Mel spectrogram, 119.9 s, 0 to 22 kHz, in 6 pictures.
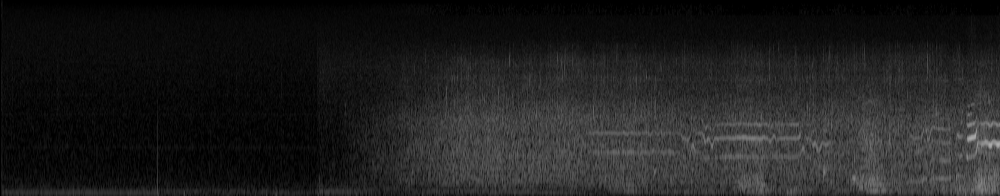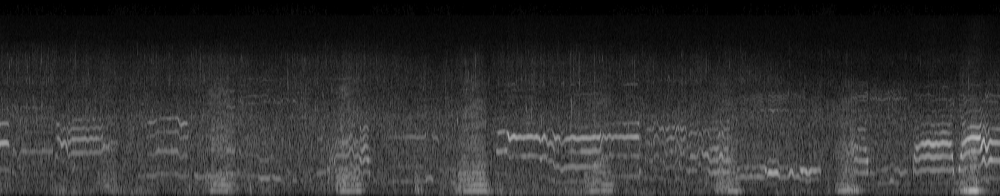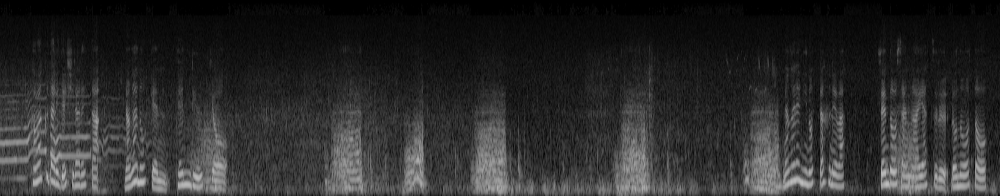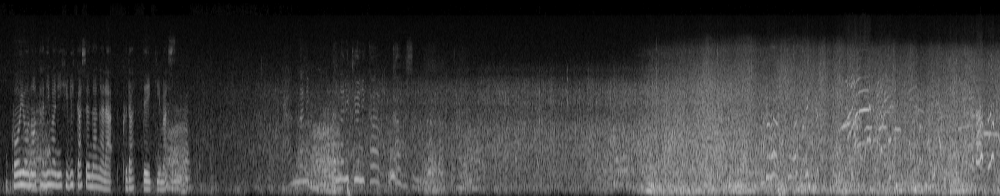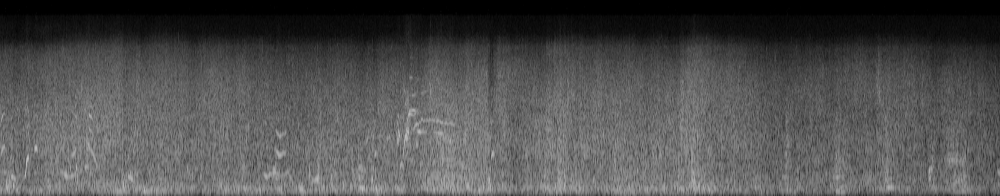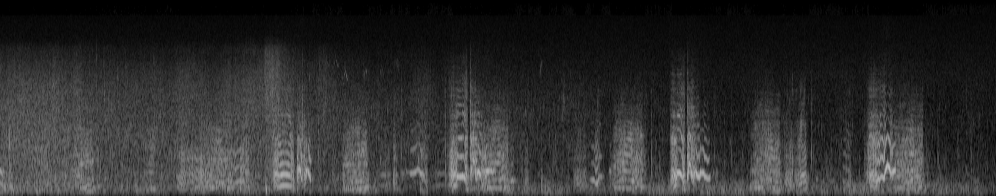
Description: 投稿日: 2025年12月7日 2025年12月18日 音の風景⑤ 投稿日: 2025年12月6日 2025年12月18日 音の風景④ 投稿日: 2025年12月6日 2025年12月18日 音の風景③ 投稿日: 2025年12月6日 2025年12月18日 音の風景② 投稿日: 2025年12月6日 2025年12月18日 音の風景① この「音の風景の音声データ」は、番組が1985年4月1日に放送を開始した当初から、カセットテープに録音保管していたものをmp3に変換したものです。
NHKの「音の風景」とは、 日本各地の自然や人々の暮らしの中から聞こえる音を5分間のラジオ番組として届ける紀行番組で、1985年から続く長寿番組です。
番組の主な特徴 街の喧騒、祭りの音、自然の音など、その土地にしかない「音」を丁寧に集め、まるでその場にいるかのような臨場感を味わえます。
